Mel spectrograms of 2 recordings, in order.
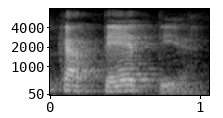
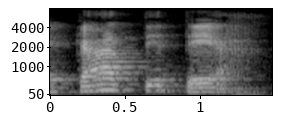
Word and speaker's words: cateter: A galerinha fala muito catéter. Alguns falam até catétere. Mas é muito difícil você encontrar a palavra cateter. E essa é a correta, né? Catéter não existe, catétere também não. É cateter.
